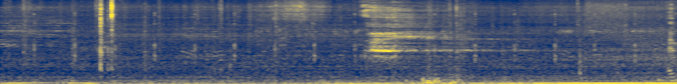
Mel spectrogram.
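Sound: inside a car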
